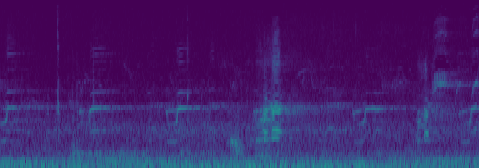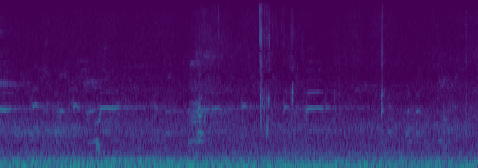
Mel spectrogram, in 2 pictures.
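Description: A bird calling over and over in short calls, about one a second, over a steady low hum, with a few faint clicks.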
